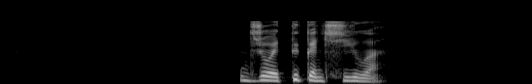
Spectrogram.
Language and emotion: Russian, angry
